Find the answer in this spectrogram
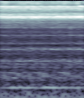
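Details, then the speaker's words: Steady motor hum with low drone from a nebulizer compressor switched on for a breathing treatment in a woman with COPD inhaling deeply through a tightly sealed mouthpiece; training demonstration. "I'm going to turn on the machine put this into your mouth make a tight feel inhale deeply blow it out"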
